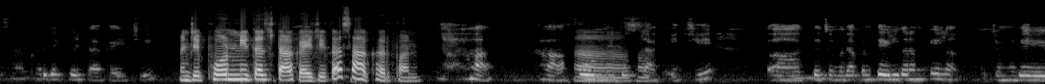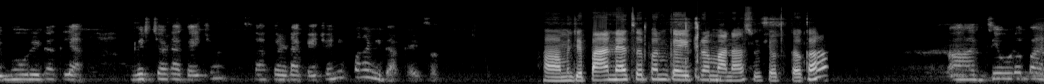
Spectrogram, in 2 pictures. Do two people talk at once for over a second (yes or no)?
no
